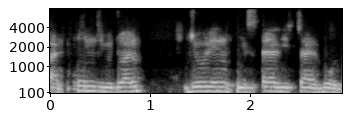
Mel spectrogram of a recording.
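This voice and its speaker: With a French accent, this man has a fairly high pitch and a dark, mellow tone. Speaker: researcher. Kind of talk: conference presentation. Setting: pre-recorded video presentation.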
